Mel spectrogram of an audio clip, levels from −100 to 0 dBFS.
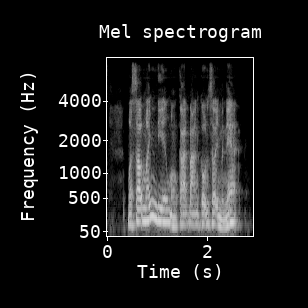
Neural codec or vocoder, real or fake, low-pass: codec, 16 kHz, 16 kbps, FunCodec, trained on LibriTTS, 50 frames a second; fake; 7.2 kHz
